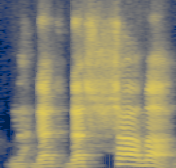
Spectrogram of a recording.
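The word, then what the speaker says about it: נשמה: 니 샤맛 네샤마 네샤마 네샤마 여기 에 앞에 오면 에 발음이죠.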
